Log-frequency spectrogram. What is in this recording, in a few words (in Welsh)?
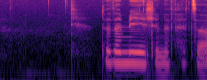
"mull", Welsh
